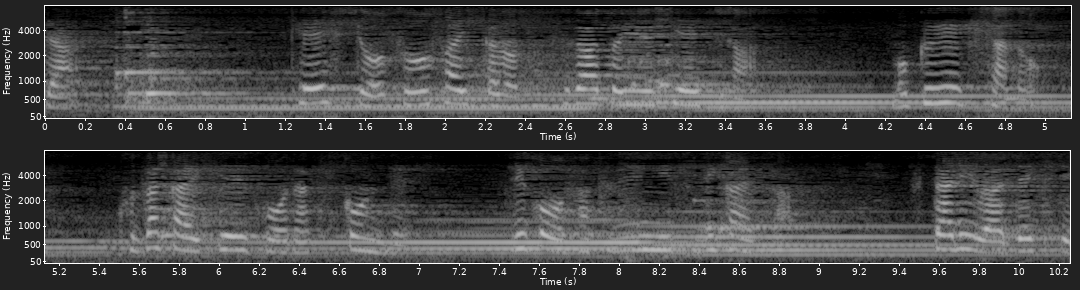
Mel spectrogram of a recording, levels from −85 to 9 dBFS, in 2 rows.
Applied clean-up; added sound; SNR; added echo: none; none; none; none.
